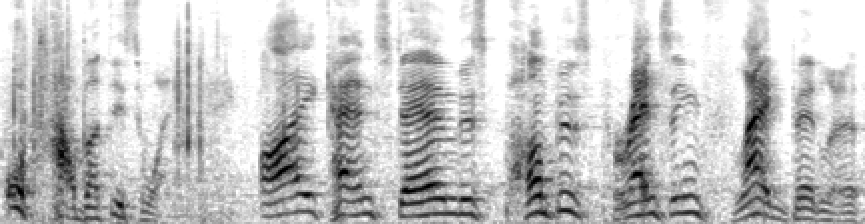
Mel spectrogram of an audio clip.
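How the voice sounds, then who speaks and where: A smarmy shop clerk acted by a man in a vintage radio comedy. He speaks slowly with mock-helpful sarcasm and swooping pitch, over a noisy recording. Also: sing-song, heavily acted. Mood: smugly sarcastic. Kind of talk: 1940s radio comedy acting.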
